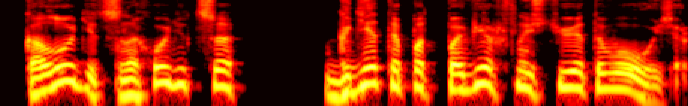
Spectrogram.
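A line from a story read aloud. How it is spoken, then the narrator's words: Plain. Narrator (Russian): сказал он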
